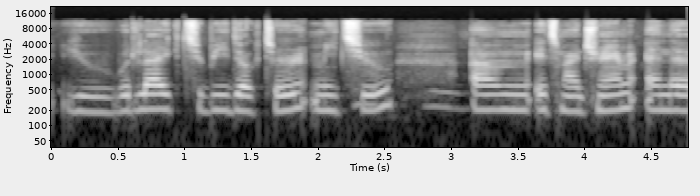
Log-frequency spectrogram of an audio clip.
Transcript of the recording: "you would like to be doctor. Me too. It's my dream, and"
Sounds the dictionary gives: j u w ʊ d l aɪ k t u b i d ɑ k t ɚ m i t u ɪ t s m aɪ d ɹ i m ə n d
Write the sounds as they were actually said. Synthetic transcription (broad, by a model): j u w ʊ d l aɪ k t u b i d ɑ k t ɚ m i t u ɪ t s m aɪ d ɹ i m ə n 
